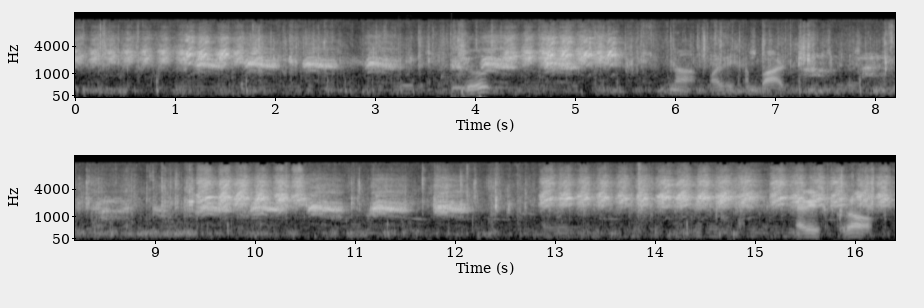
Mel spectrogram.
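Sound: crow cawing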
